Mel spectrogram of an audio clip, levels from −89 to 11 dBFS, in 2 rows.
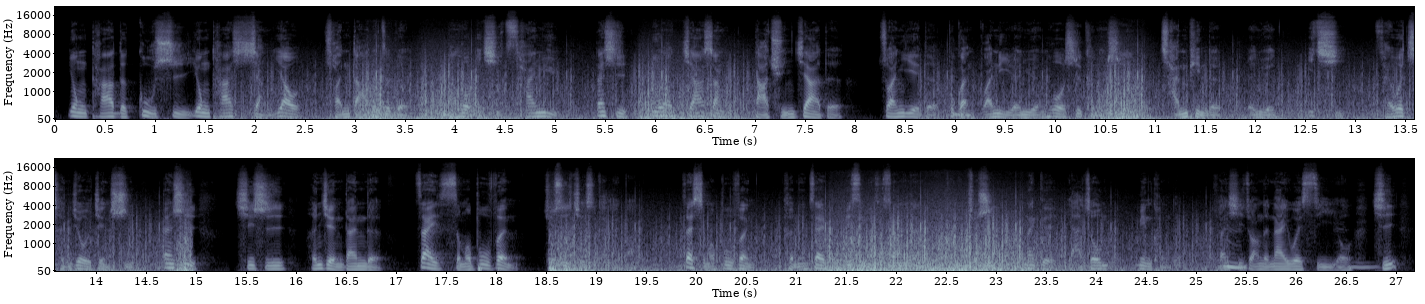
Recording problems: wind noise on the microphone; heavy; from 1.5 to 7 s, from 8.5 to 15 s and from 19 to 25 s; 1 dB below the speech

